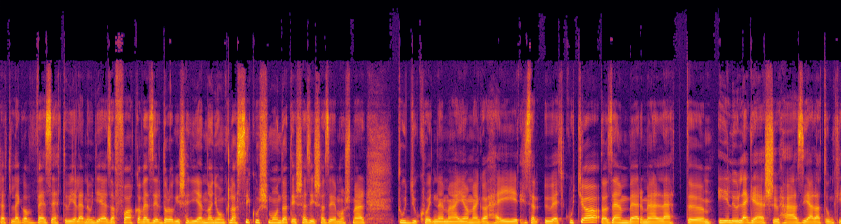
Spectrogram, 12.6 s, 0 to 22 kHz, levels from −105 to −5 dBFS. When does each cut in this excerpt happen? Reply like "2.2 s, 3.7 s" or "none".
7.8 s, 9.0 s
